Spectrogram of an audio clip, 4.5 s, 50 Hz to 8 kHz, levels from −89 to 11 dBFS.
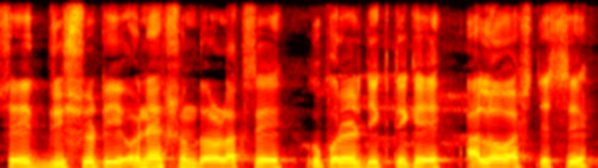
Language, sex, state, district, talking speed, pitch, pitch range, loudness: Bengali, male, Assam, Hailakandi, 135 wpm, 165 Hz, 155-175 Hz, -15 LUFS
